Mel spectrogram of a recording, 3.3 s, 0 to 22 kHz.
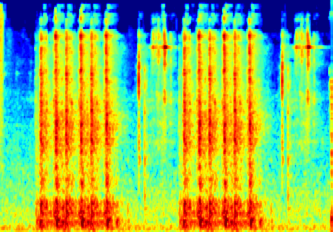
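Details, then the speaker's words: BMW E53 X5 rear tailgate latch after repair: two short bursts of crisp mechanical clicks as it locks then unlocks, the earlier odd clicking gone; normal tailgate lock operation. "well here we go it locks it unlocks it no longer does the weird clicky thing"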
